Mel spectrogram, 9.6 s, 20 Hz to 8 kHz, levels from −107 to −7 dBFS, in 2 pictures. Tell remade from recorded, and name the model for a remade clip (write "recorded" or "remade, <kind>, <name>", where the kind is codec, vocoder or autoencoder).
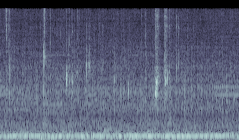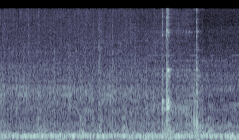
recorded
